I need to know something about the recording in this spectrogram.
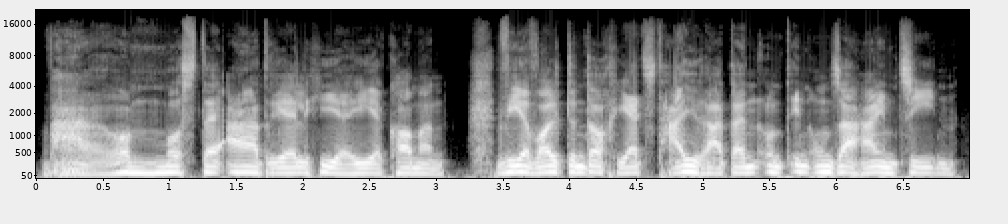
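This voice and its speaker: A man's voice: low voice, steady tone, slow. A man reading aloud, voicing a young woman torn between love and faith, with a trembling, earnest delivery. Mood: sorrowful.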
